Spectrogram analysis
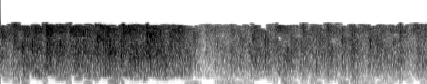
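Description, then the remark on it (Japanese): An audience applauds steadily to welcome a missionary, a dense wash of many hands clapping at once, loud and continuous, easing slightly in the second half but never stopping. “拍手を持って歓迎しましょう。”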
